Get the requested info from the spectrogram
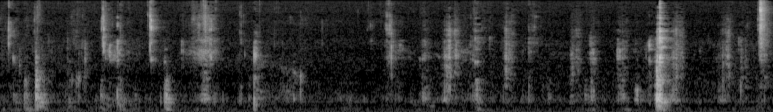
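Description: Faint close-up chewing of a mouthful of rice and water spinach, with scattered small wet mouth clicks and smacks. A louder smack comes about six and a half seconds in.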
